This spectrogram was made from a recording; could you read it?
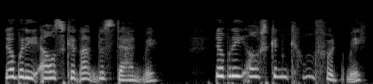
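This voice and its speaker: A woman's voice: sits high, big pitch swings, moderate pace, warm tone, no echo, voice pushed up. A woman doing a weeping young woman pleading. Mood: tearful pleading. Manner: pleading, breathless. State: crying.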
